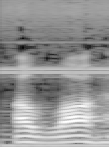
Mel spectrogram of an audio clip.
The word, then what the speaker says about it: Allah: If you look, for example, in the Uthman Taha Codex, you'll see that because everyone knows that Allah has to be pronounced with, has to be pronounced like a long vowel with an Aleph with Mad.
